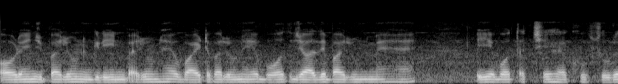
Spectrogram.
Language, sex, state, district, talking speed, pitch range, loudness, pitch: Hindi, male, Bihar, West Champaran, 195 wpm, 115-120 Hz, -15 LUFS, 115 Hz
